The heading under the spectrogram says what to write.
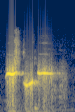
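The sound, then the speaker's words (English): A person whistles a short three-note phrase, the pitch stepping down and then rising again. Clear, lasting just over a second with no other sounds. “Perhaps it's like a black pudding out for a stroll, just whistling along.”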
